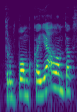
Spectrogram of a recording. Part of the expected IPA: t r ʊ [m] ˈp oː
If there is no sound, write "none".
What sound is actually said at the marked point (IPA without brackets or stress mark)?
m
